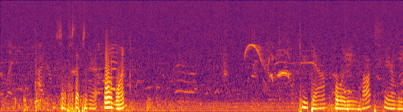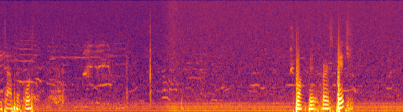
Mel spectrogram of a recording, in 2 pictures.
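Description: Young women shout and chant from a distance outdoors.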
